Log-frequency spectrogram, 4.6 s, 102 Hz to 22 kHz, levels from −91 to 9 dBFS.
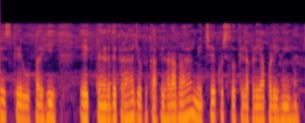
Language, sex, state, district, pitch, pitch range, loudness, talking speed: Hindi, male, Uttar Pradesh, Lalitpur, 115 Hz, 110-125 Hz, -18 LUFS, 260 wpm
